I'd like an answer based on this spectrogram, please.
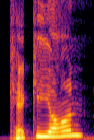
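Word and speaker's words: kykeon: They had uh this thing called Keion, I think is how you say it.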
